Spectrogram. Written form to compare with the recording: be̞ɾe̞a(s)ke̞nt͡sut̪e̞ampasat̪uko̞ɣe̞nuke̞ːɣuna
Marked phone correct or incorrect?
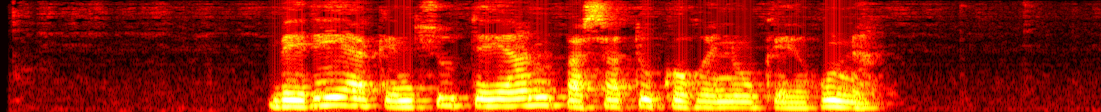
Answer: incorrect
